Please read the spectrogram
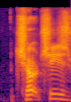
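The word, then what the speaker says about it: CHVRCHES: It's pronounced Churches, I believe.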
